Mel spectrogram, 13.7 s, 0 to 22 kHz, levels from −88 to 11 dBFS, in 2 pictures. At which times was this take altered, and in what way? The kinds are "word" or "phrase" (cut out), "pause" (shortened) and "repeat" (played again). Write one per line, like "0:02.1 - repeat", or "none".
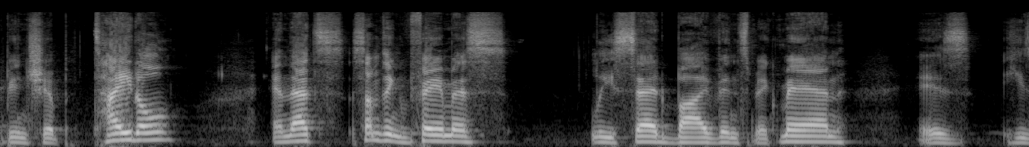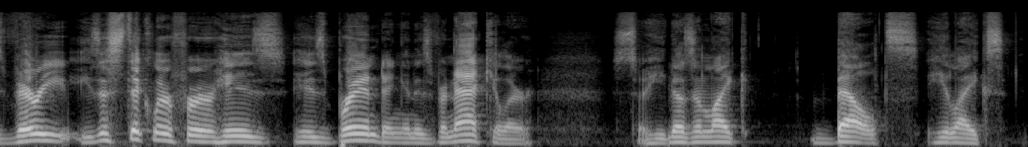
0:02.7 - word
0:07.3 - word
0:11.3 - word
